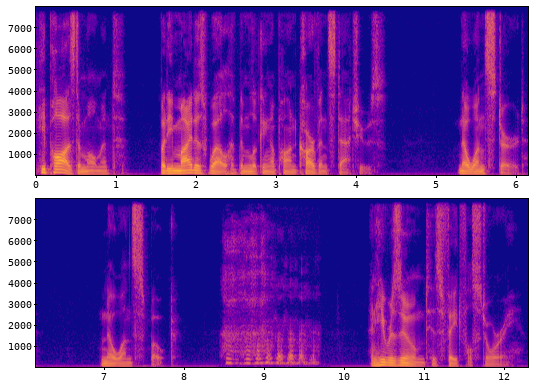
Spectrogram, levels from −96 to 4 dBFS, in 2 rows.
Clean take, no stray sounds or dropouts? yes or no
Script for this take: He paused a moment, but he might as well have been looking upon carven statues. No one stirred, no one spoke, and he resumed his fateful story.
no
